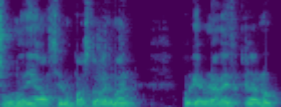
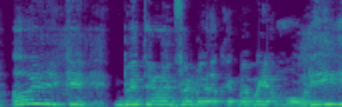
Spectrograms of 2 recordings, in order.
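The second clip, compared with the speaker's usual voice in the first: mock fright; 7 semitones higher than usual. Mimicking a frightened believer.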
